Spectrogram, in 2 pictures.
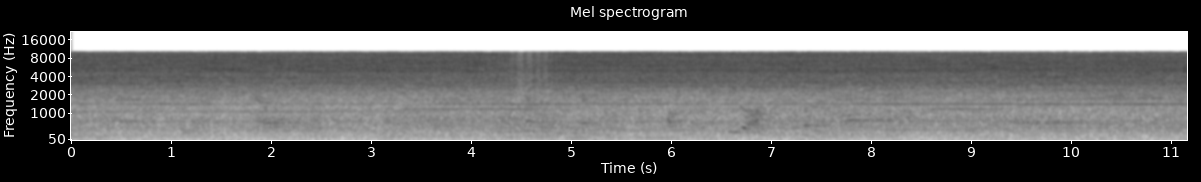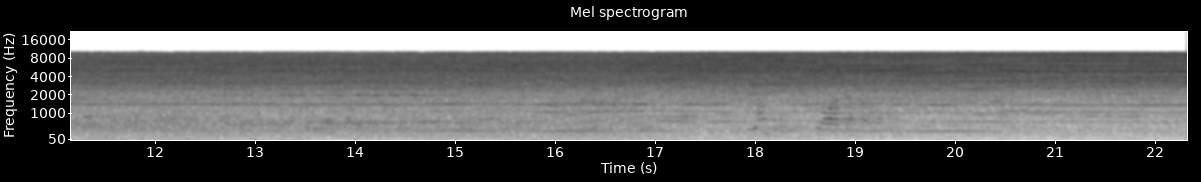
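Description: Industrial machinery hums and whirs steadily.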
